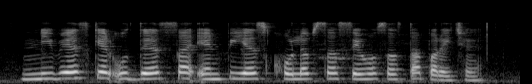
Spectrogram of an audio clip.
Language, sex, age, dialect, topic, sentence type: Maithili, female, 18-24, Bajjika, banking, statement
